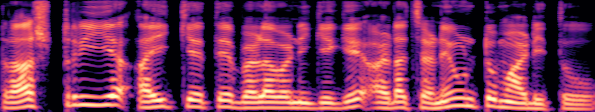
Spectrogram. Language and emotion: Kannada, neutral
